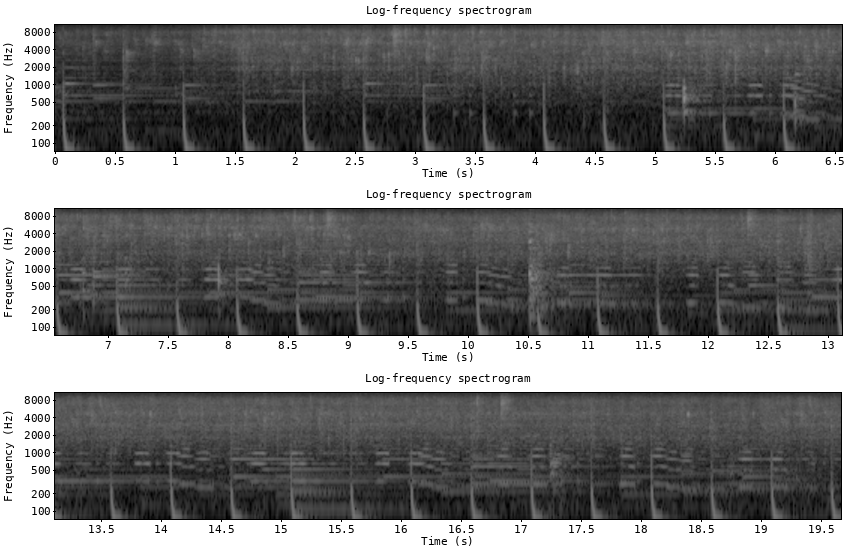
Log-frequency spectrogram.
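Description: Julienned onion sizzling in bacon fat in a frying pan as it is stirred, being softened until translucent. Background music with a steady beat, about two beats a second, plays underneath.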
